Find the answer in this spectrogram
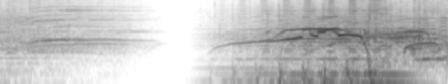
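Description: The last notes of a live trot band fade out, followed by a moment of silence. Then a band starts up with drum hits under a crowd cheering and screaming.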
